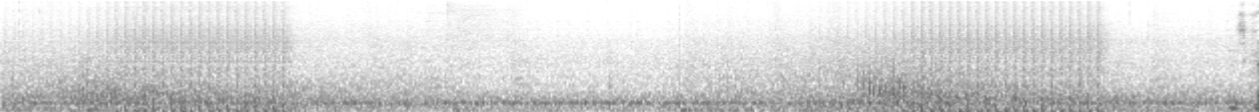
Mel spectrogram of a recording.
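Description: Rapid gunfire from an enemy ship during a submarine combat patrol in UBoat, a dense rattling burst under steady engine-like rumble that swells in two long stretches.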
